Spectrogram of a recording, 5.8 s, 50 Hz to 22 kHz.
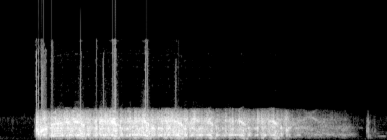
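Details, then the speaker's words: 1998 Honda Accord 4-cylinder VTEC, compression test on cylinder 4 with the ignition coil disabled via fuse, cranked 7 revolutions: even, unbroken cranking without firing; about 175–180 psi, normal. "Okay, I'm going to go ahead and turn the engine over 7 revolutions, and you'll be able to see it rise, the PSI, the compression rise as it's turning over."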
